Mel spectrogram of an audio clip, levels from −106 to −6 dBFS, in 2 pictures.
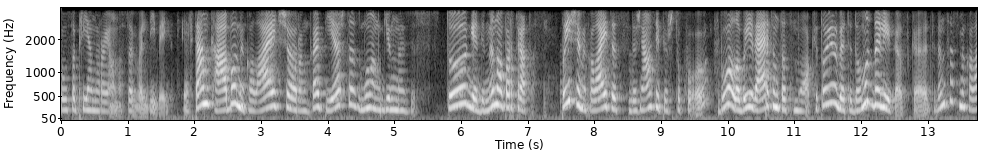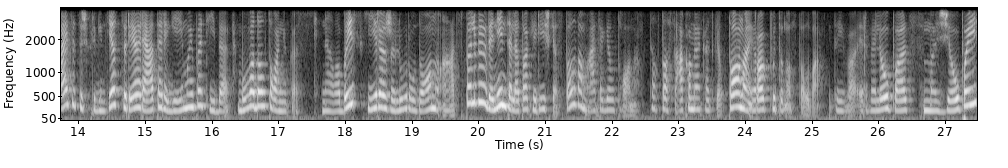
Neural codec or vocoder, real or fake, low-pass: none; real; 3.6 kHz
